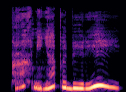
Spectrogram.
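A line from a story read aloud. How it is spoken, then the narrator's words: Very quiet repetition. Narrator (Russian): повторила нянюшка совсем тихо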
